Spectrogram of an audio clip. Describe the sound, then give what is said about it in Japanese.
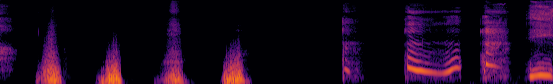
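Gentle blowing of air in four soft, breathy puffs at an even pace, each rising and fading smoothly, followed by a few soft voiced sighs. “じゃあこっちもちょっとふうふうしましょうか。”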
